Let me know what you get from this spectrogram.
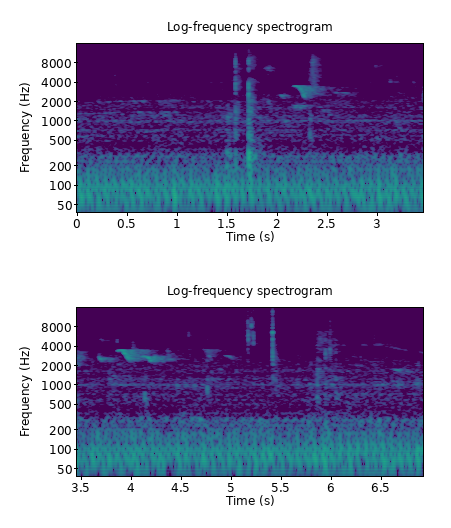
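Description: Faint outdoor ambience with a steady low hum and a few short bird chirps about two and four seconds in, plus several sharp clicks, the loudest a little under two seconds in.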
